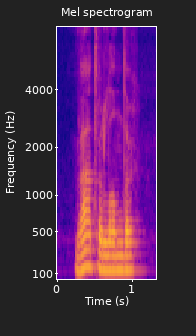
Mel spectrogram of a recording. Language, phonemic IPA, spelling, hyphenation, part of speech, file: Dutch, /ˈʋaː.tərˌlɑn.dər/, waterlander, wa‧ter‧lan‧der, noun, Nl-waterlander.ogg
- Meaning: tear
